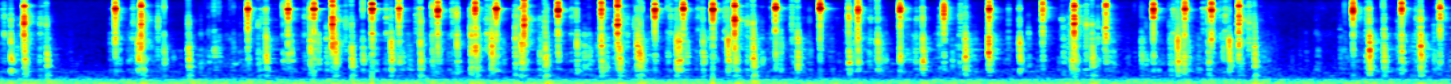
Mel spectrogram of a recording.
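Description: Fingertips with long nails type on a pink backlit mechanical keyboard with plastic keycaps resting on a wooden block. Quick, bright, sharp clacks come in a steady stream with two brief pauses, over a faint low hum.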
